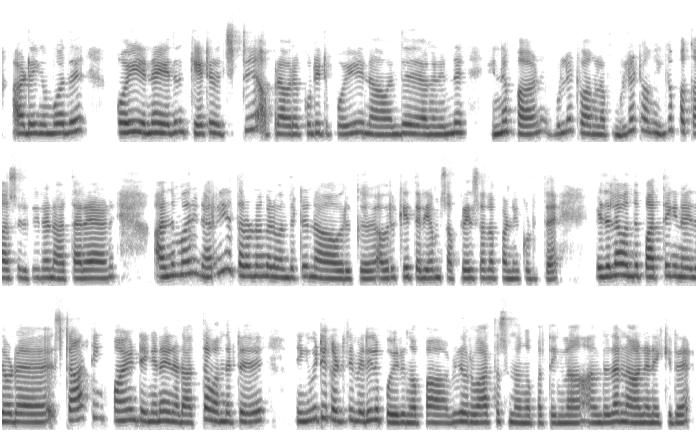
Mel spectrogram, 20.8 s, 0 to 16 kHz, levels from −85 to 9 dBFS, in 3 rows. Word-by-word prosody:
அப்படிங்கும்போது 240 +2 +2 0.4
போய் 260 +1 +5
என்ன? 250 +1 +3
ஏதுன்னு 260 +3 -2
கேட்டு 230 +2 +1
வச்சுட்டு, 235 +8 -7
அப்புறம் 225 - -2
அவர 215 0 -1
கூட்டிட்டு 235 -1 -4
போயி, 220 +2 -2 0.2
நான் 210 -1 0
வந்து 215 +3 0 0.2
அங்க 210 0 0
நின்னு, 230 +4 +1 0.3
என்னப்பா! 245 0 +2 0.3
புல்லட் 270 +6 -5
வாங்கலாம். 215 -3 -1
புல்லட் 300 - -2
வாங்க 270 -4 -2
எங்கப்பா 295 +3 -4
காசு 220 0 -1
இருக்கு? 220 +1 -7
இல்ல, 225 - -2
நான் 200 0 -2
தர்றேன். 215 +2 +3 0.5
அந்த 260 +3 +3
மாரி 330 +2 +1
நெறைய 360 - -1
தருணங்கள் 265 -1 +2
வந்துட்டு, 235 +3 -1
நான் 215 -2 +3
அவருக்கு 205 0 0
அவருக்கே 235 +3 -1
தெரியாம 220 +1 0
சர்ப்ரைஸா 215 +1 -2
தான் 215 - -9
பண்ணி 205 -1 0
கொடுத்தேன். 195 -1 -3 0.4
இதெல்லாம் 290 +3 +5
வந்து 275 0 0
பாத்தீங்கன்னா, 250 0 +1
இதோட 225 -1 +2 0.4
ஸ்டார்ட்டிங் 305 +4 -1
பாயிண்ட் 260 0 +2
எங்கனா, 240 +2 +3
என்னோட 215 -2 +2
அத்த 270 +6 +2
வந்துட்டு, 230 -1 0 0.5
"நீங்க 235 +1 +2
வீட்ட 320 +2 0
கட்டிட்டு 255 0 0
வெளில 260 +3 +2
போய்டுங்கப்பா" 205 0 +2
அப்டின்னு, 225 +4 0
ஒரு 210 - +1
வார்த்த 215 +2 -2
சொன்னாங்க 200 -2 0
பாத்தீங்களா? 200 0 -1 0.2
அது 205 +1 +1
தான் 230 -1 +2
நான் 205 0 +3
நினைக்கிறேன். 200 0 -1
230 Hz, 180 wpm, -23 LUFS, 210-255 Hz, 0.5 s, போய்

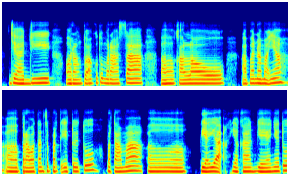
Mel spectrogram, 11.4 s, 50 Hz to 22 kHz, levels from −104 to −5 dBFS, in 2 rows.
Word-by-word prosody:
Jadi, 200 +2 +1 0.3
orang 180 0 0
tua 185 -2 -2
aku 215 - -7
tuh 215 0 -5
merasa, 195 +2 +1 0.4
eee, 180 +2 +2
kalau 185 +1 +2 0.3
apa 180 +2 -3
namanya, 195 +4 +1
eee, 185 -3 +2
perawatan 185 +1 0
seperti 190 -2 -4
itu 190 +1 -3
itu 235 +2 -2 0.2
pertama, 200 +4 +1
eee, 185 -1 +1 0.3
biaya, 185 -1 +4 0.2
ya 185 -2 0
kan. 185 0 +1
Biayanya 185 +1 +2
itu 225 +2 0
185 Hz, 115 wpm, -22 LUFS, 185-200 Hz, 0.4 s, biaya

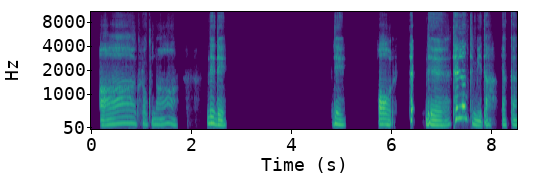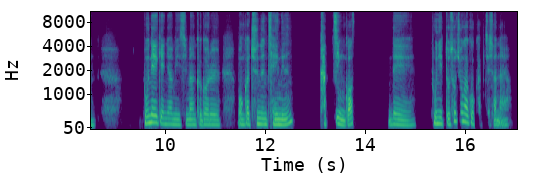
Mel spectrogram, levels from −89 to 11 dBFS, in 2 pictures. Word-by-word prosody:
아. 170 +6 -2
그렇구나. 150 0 -9 0.6
네네. 150 -8 +2 2.1
네. 150 -4 -1 0.6
어. 150 -2 +4
탤 - - -2 0.3
네 130 0 +2
탤런트입니다. 170 - +3
약간 135 -1 -5 1.0
돈의 200 +2 +7
개념이지만 145 -4 -1
그거를 140 0 -1 0.3
뭔가 145 +2 +2
주는 155 0 +2
재능 145 +7 +3 0.5
값진 155 -6 +3
것 - - +5 0.7
네. 140 -3 -2 0.3
돈이 170 -3 +3
또 - - +2
소중하고 220 -2 +2
값지잖아요. 485 - -4
150 Hz, 180 characters per minute, -24 LUFS, 140-175 Hz, 2.1 s, 돈의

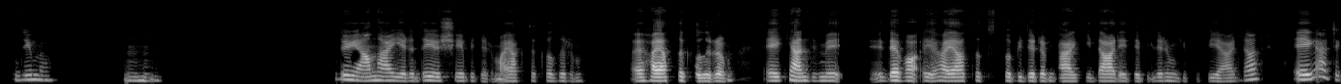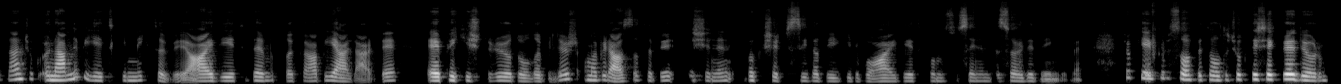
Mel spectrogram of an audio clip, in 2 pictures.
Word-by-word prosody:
Değil 215 +2 -4
mi? 210 -3 -5 0.7
Hı - - -9
hı. 180 +1 -6 1.8
Dünyanın 195 -5 +3
her 185 -1 +3
yerinde 165 0 -3
yaşayabilirim, 170 -5 -4
ayakta 155 +1 -4
kalırım, 160 -1 -8 0.5
ııı, 165 - +4
hayatta 170 +1 +7
kalırım, 155 +5 +2 0.3
ııı, 175 -1 +3
kendimi, 175 -1 +3 0.3
eee, 170 +1 -10
deva 180 -2 +6
eee, 160 -2 0
hayata 170 +1 +2
tutabilirim 170 -1 -3
belki 155 0 +1
idare 160 +1 +3
edebilirim 165 +2 -7
gibi 150 - -22 0.2
bir - - -9
yerden. 155 +11 -3 0.3
Eee, 225 0 +6
gerçekten 235 - -2
çok 250 0 -12
önemli 200 - +4
bir 260 - -7
yetkinlik 180 +2 -8
tabii, - - -6
aidiyeti 170 +2 +1
de 180 -1 0
mutlaka 165 -2 -9
bir 185 - -8
yerlerde, 175 +2 -3 0.3
eee, 175 -1 +8
pekiştiriyor 180 -2 -3
da 160 - -5
olabilir 150 - -6
ama 200 -2 -2
biraz 150 -7 0
da - - -12
tabii, 185 0 -9 0.2
kişinin 180 -2 -10
bakış 190 -1 -7
açısıyla 165 0 -9
da - - -12
ilgili 150 +1 -12
bu 145 - -9
aidiyet 150 +2 -5
konusu 155 -1 -16
senin 155 -1 -8
de 150 - -20
söylediğin 155 0 -7
gibi. - - -21 0.4
Çok 315 0 -12
keyifli 285 - 0
bir 285 - -17
sohbet 220 -6 0
oldu, 205 0 -1
çok 225 +1 -3
teşekkür 230 0 +7
ediyorum. 190 -6 +8
175 Hz, 150 wpm, -24 LUFS, 160-195 Hz, 1.8 s, eee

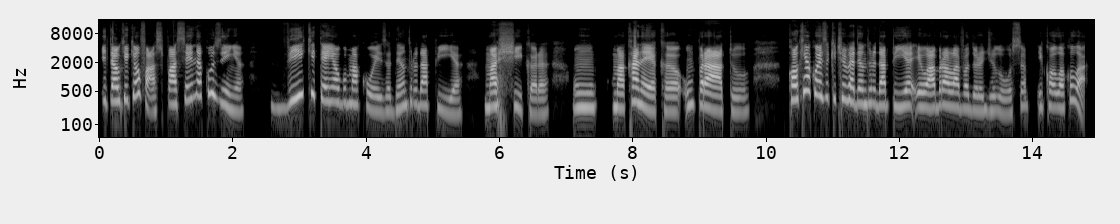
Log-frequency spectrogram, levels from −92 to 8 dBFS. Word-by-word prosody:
Então 310 -1 +5
o - - -8
que 335 0 -1
eu 440 +3 +3
faço? 190 - -2
Passei 275 +5 +1
na 395 0 +1
cozinha, 265 - -4 0.4
vi 245 - 0
que 450 -2 -1
tem 315 -5 +2
alguma 285 -2 -2
coisa 195 -6 -9
dentro 250 +9 -9
da 260 -1 +1
pia: 185 -9 -10 0.3
uma 240 +1 +5
xícara, 185 -9 -7 0.4
um 230 0 -5 0.3
uma 225 -1 +2
caneca, 205 -9 +3
um 260 +3 -8
prato, 200 -7 +4 0.6
qualquer 355 +10 +5
coisa 410 -5 +1
que 350 -1 -11
tiver 335 -3 +1
dentro 280 0 -4
da 255 0 +3
pia, 250 0 -3
eu 235 0 -1
abro 230 +4 +3
a 255 - +5
lavadora 220 -4 -3
de 195 -1 -13
louça 185 +6 -13 0.2
e 230 - -12
coloco 235 +4 -4
lá. - - -2
245 Hz, 155 wpm, -24 LUFS, 210-300 Hz, 0.6 s, Então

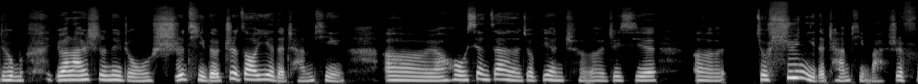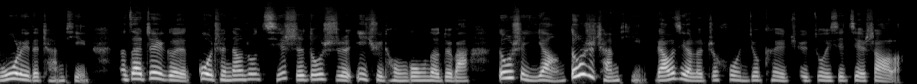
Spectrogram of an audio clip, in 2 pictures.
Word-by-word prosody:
就 200 -1 0 0.3
原 205 +1 +5
来 210 +1 +6
是 225 -2 -1
那 210 0 +3
种 175 -1 -3
实 205 +4 0
体 205 -4 -2
的 170 -1 +4
制 265 +9 +2
造 230 -3 +5
业 220 0 +3
的 150 -4 -2
产 160 +3 -9
品。 170 -6 -5 0.4
呃， 195 -2 +1
然 175 +2 0
后 210 0 +1
现 225 +3 0
在 230 -1 +1
呢 190 - 0
就 190 +1 -4
变 195 0 -2
成 185 -1 -12
了 180 -1 -6
这 185 +2 -5
些， 185 +1 -1 0.4
呃， 180 -3 -4 0.3
就 220 - +3
虚 315 +9 +5
拟 260 -11 +2
的 155 -2 -2
产 170 0 -6
品 185 -1 -9
吧， 150 +1 -11
是 195 - -2
服 195 +5 -1
务 265 - +8
类 220 -4 +5
的 175 - -2
产 175 0 -11
品。 180 +1 -10 0.3
那 225 - -3
在 255 +1 +7
这 265 -1 +3
个 190 -5 +2
过 250 -3 +4
程 205 -2 -2
当 215 +1 0
中， 245 +1 -2
其 240 +3 -5
实 210 -7 0
都 225 +3 +1
是 205 -5 -2
异 250 -1 -3
曲 200 -3 -5
同 175 -1 -5
工 185 0 0
的， 180 - +1
对 175 0 -2
吧？ 165 +1 -2 0.3
都 295 +2 +5
是 265 -6 -2
一 180 - -6
样， 180 -4 -1
都 435 - +8
是 385 - +3
产 185 - -5
品， 200 +1 -15
了 195 +5 +4
解 250 -6 +2
了 170 -2 -3
之 200 +3 -8
后 210 -2 -6
你 170 - -10
就 190 +1 -5
可 195 0 -8
以 170 - -4
去 175 +2 -10
做 185 +2 -6
一 175 - -2
些 180 +1 -7
介 175 0 -3
绍 170 - -2
了。 - - -9
195 Hz, 280 characters per minute, -19 LUFS, 180-220 Hz, 0.4 s, 务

